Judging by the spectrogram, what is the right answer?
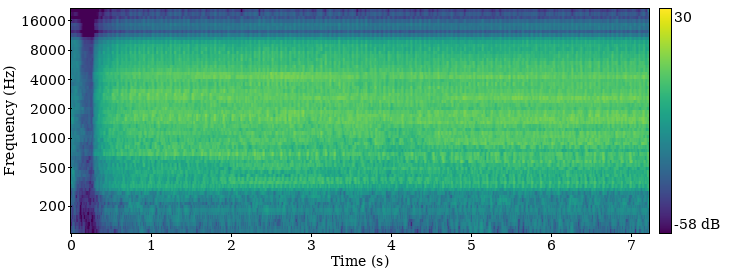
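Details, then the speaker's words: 2006 Opel Zafira 1.6 16-valve Z16XEP: steady idle with quick fairly even light knock, three or four per second, near the intake manifold, louder when warm; valve clearances fine; worn intake manifold flap rattling. "Вот такой штук у этой машины. Но после прогрева он ещё сильнее становится."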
